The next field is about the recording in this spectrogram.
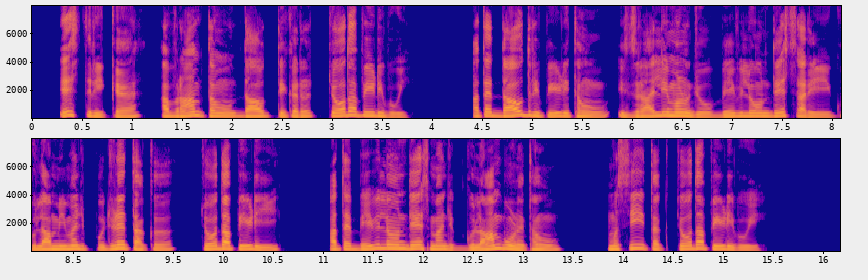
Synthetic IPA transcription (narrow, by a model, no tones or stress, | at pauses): eːst̪ɐɾiːkɛ | ɐbɾaːmt̪ʰɐũd̪aːuːd̪̚t̪ɪkəɾt͡ʃɔːd̪ap̬iːɽibʱʊiː | ɐt̪ɛd̪aːuːd̪ɾipiːɽit̪ʰɐũɪs̬ɾaːeːlimɐɽ̃ũd͡ʒobeːbɪloːnd̪eːsaɾiɡʊlaːmimɐ̃nd͡ʒpʊd͡ʒɽ̃et̪ɐk | t͡ʃɔːd̪apiːɽi | ɐt̪ɛbeːbɪloːnd̪eːsmɐ̃nd͡ʒɡʊlaːmbʱuːɽ̃et̪ʰɐũ | mɐsiːt̪ɐkt͡ʃɔːd̪apiːɽibʱʊiː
